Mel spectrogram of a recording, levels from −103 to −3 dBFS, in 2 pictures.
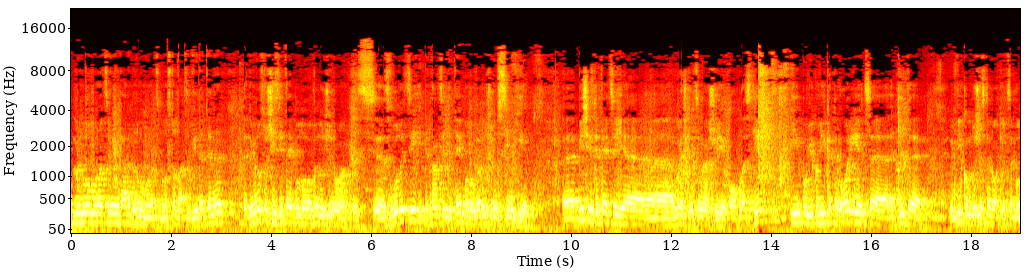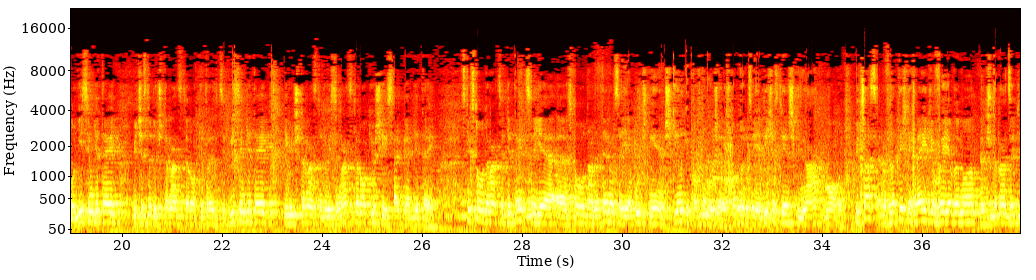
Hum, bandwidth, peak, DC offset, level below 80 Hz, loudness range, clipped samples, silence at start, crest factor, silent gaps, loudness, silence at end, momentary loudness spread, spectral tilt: none; 13 kHz; -2 dBFS; under 0.1%; -34 dBFS; 2 LU; under 0.1%; 0 s; 10 dB; none; -13 LUFS; 0 s; 5 LU; -5.5 dB/octave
